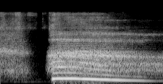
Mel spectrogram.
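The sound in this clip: Deep breath taken during a calming finger-tapping exercise: a brief airy intake, a short pause, then a long voiced exhale like a sigh that sinks slowly in pitch.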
